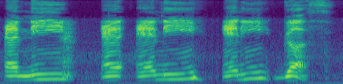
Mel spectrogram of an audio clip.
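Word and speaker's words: Anegus: There's an E in it. It's Annie, Gus.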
